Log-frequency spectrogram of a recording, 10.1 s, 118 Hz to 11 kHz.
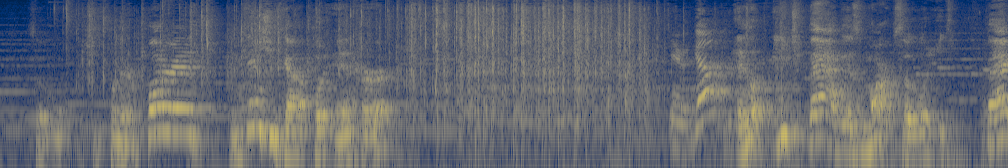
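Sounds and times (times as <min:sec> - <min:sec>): paper wrapper crinkling: 0:00.5 - 0:07.1.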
